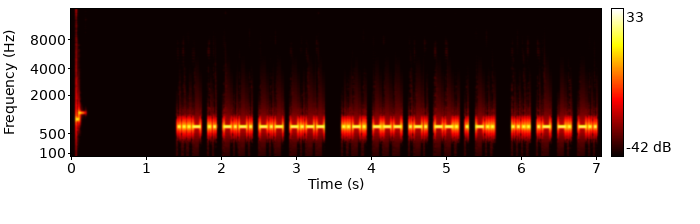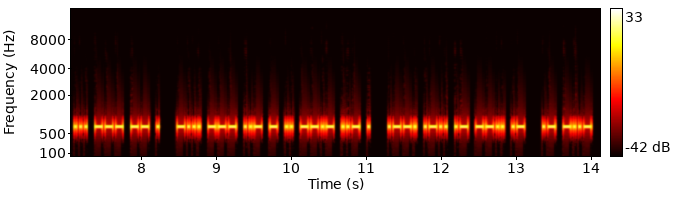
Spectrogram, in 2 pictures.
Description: Morse code, heard as a keyed tone, about 34 wpm, 700 Hz. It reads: VICKY FORGED HANDSOME BOUTIQUE PLAZA AX
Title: Pangram Challenge v2 - 35wpm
